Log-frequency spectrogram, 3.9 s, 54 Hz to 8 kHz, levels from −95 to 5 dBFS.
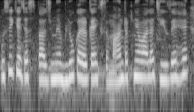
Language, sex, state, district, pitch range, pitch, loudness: Hindi, female, Gujarat, Valsad, 235-270 Hz, 255 Hz, -13 LUFS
